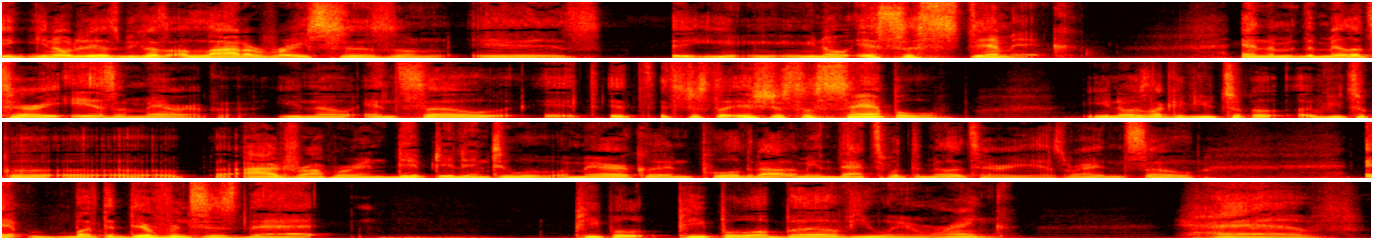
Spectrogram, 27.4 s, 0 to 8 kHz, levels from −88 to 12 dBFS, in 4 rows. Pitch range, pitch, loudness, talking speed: 85-115 Hz, 95 Hz, -24 LUFS, 180 wpm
